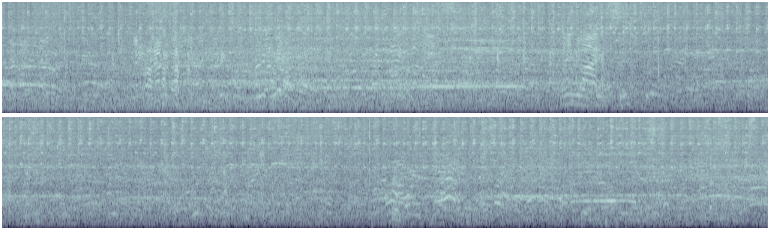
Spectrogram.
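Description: Roadside crowd of spectators cheering and chattering, with a few long held calls, over the footsteps of a pack of marathon runners on the pavement.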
